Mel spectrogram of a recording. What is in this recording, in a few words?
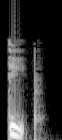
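"deep" British; Flora and fauna, agriculture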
